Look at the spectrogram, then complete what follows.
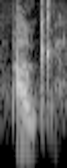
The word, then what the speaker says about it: PAOK: Your Arsenal career came to an end and you signed for, how do you pronounce the Greece side? PAOK.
